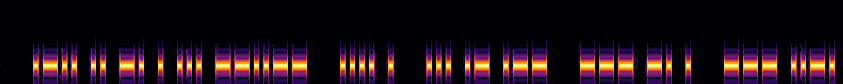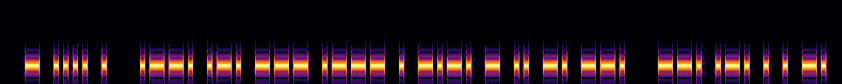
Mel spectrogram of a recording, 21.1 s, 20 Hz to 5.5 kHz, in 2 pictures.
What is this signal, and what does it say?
Morse code, heard as a keyed tone, about 20 wpm, 600 Hz. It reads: LINES, HE SAW ONE OF THE PROJECTING GREEN
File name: the old man and the sea / the old man and the sea part 1 20wpm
